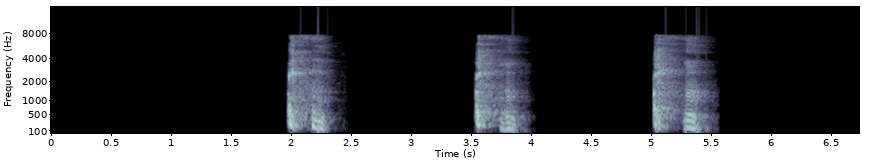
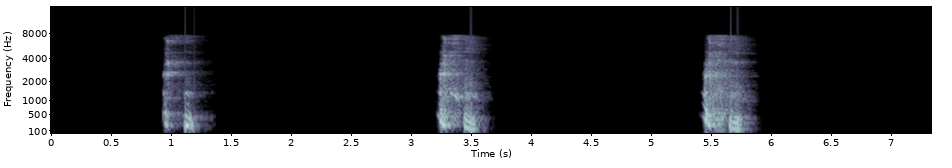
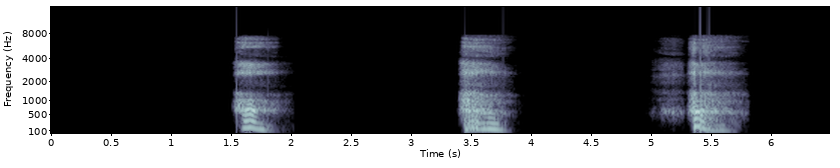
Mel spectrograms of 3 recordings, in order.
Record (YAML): three_cough_length: 6.7 s
three_cough_amplitude: 28556
three_cough_signal_mean_std_ratio: 0.27
cough_length: 7.3 s
cough_amplitude: 27504
cough_signal_mean_std_ratio: 0.25
exhalation_length: 6.5 s
exhalation_amplitude: 32768
exhalation_signal_mean_std_ratio: 0.29
survey_phase: beta (2021-08-13 to 2022-03-07)
age: 65+
gender: Male
wearing_mask: 'No'
symptom_cough_any: true
symptom_abdominal_pain: true
symptom_onset: 13 days
smoker_status: Ex-smoker
respiratory_condition_asthma: false
respiratory_condition_other: false
recruitment_source: REACT
submission_delay: 1 day
covid_test_result: Negative
covid_test_method: RT-qPCR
